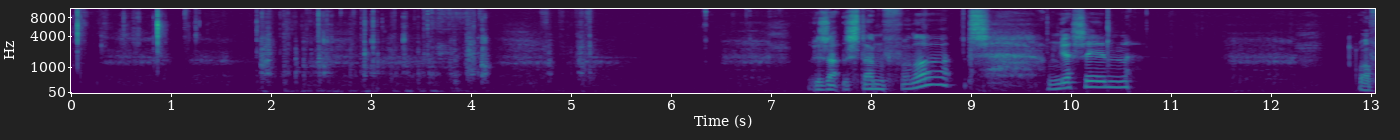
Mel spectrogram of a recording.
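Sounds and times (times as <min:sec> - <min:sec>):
plastic toy parts clicking: 0:00.0 - 0:05.2
packaging rustling: 0:00.0 - 0:05.3.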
